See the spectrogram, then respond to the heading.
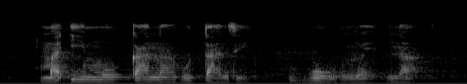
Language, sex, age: Venda, male, 33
